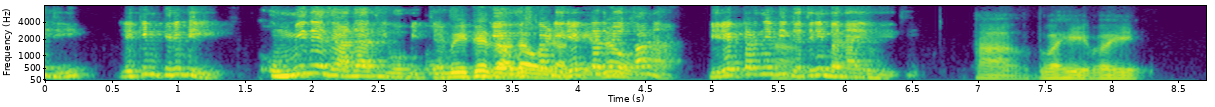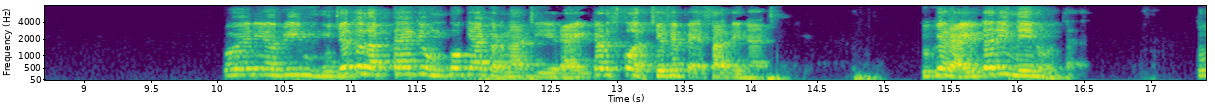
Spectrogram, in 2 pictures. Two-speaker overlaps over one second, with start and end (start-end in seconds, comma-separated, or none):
3.0-4.5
